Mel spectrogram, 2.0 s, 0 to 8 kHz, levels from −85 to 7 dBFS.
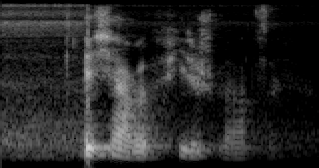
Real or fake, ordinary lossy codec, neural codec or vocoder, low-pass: real; none; none; 7.2 kHz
